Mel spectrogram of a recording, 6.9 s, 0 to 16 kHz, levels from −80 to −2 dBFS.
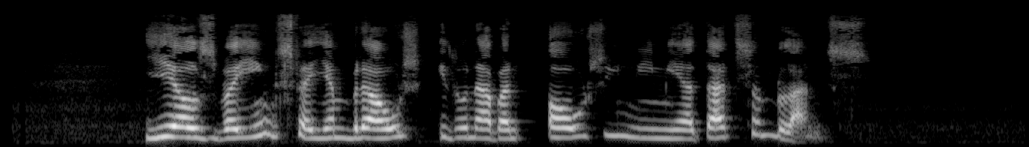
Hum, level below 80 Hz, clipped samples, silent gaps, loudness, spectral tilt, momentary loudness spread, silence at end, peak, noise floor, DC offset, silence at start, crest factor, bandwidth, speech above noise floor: none; -84 dBFS; under 0.1%; none; -22 LUFS; -4 dB/octave; 15 LU; 1.15 s; -4 dBFS; -71 dBFS; under 0.1%; 0.95 s; 20 dB; 11 kHz; 50 dB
